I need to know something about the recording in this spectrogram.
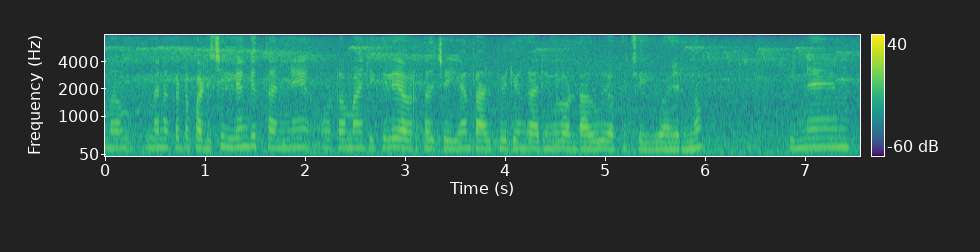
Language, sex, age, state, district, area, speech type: Malayalam, female, 45-60, Kerala, Idukki, rural, spontaneous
